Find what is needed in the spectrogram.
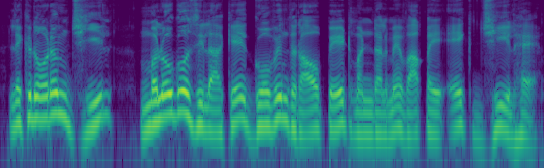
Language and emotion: Urdu, neutral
